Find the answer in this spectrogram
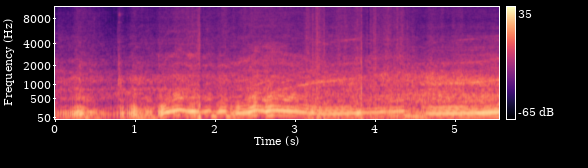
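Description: Yamaha MT-09 three-cylinder motorcycle engine pulling away under throttle. The revs climb and drop twice as it shifts up, then hold steady.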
